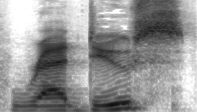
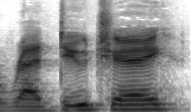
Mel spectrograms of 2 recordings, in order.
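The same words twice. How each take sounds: First: "Radus" as ra-DOOS, two syllables; first pronunciation. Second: "Raduce" as ra-DOO-chay, three syllables; alternate pronunciation. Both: Shown as a demonstration. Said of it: "depending on how you want to pronounce it".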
